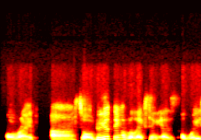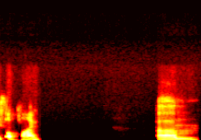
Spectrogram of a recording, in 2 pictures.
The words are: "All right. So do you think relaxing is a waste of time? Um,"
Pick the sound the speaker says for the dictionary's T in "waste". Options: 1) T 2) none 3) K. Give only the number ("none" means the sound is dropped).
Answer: 1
